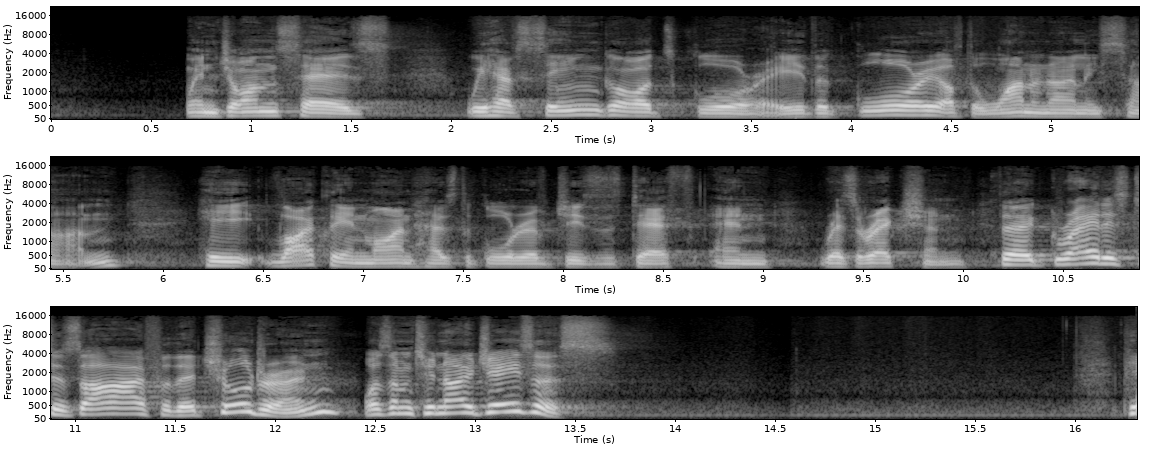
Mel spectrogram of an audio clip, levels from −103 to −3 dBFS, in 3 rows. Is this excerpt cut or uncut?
cut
